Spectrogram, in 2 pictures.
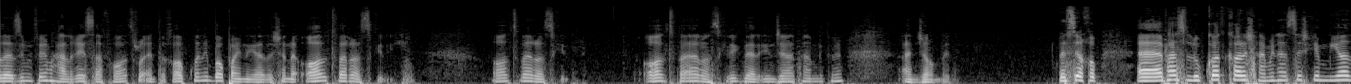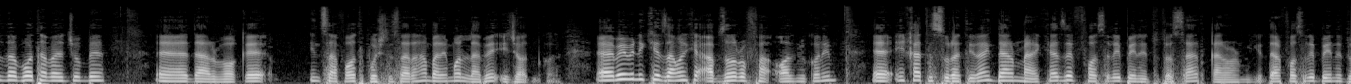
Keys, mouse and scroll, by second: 2.7 alt+Num_Lock, 3.0 alt+right click, 6.2 alt+right click, 7.3 middle click, 8.8 middle click, 9.9-10.3 scroll down 2, 10.3-11.9 scroll up 2, 12.4-12.9 scroll up 2, 13.6 right click, 14.3-14.6 scroll up 1, 17.1-19.3 drag.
